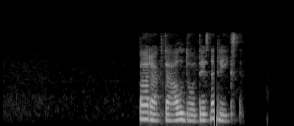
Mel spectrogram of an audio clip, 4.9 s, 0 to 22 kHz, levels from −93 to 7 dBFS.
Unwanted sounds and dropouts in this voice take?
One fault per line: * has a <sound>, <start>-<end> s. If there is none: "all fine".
* has a dropout, 3.6-3.6 s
